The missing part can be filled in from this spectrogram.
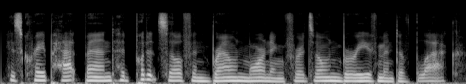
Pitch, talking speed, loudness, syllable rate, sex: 165 Hz, 205 wpm, -16 LUFS, 4.8 syllables/s, female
